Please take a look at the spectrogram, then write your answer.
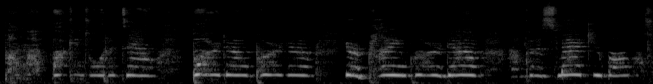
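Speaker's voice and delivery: high, fierce mom threat; threatening mom. Retold or imitated. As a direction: mom ordering a lady to drop her daughter.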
